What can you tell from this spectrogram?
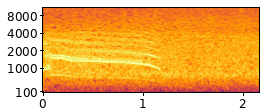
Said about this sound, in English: And the scream, a signature of Paige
